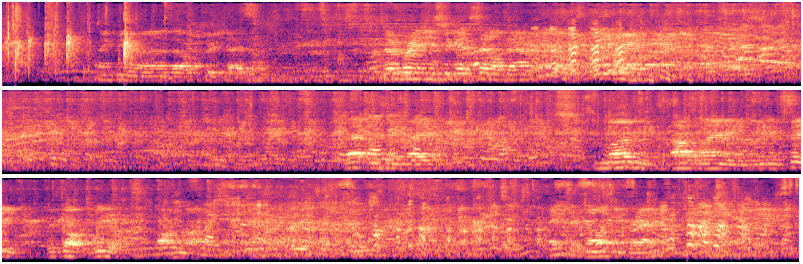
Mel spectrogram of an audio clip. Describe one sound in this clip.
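A man speaks over a loudspeaker with animation.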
